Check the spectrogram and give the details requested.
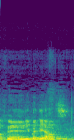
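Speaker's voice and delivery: usual speaking voice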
